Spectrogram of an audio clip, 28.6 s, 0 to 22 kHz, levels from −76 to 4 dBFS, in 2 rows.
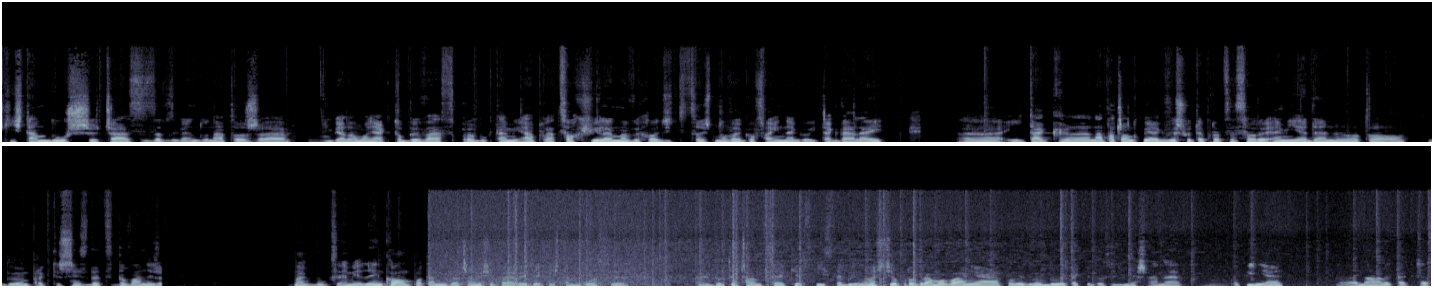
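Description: Noise suppressor artifacts run through the whole speech clip. The suppressor pulls steady background down by about 19 dB frame by frame, so the noise sinks in gaps and swells under speech. This is a constant texture, not a timed event.

Speech cut by the noise suppressor first appears from 0.03 to 8.41 s, with roughly 2 s of syllables pulled down by as much as about 21 dB. Further cuts fall at 9.08–12.46 s (about 15 dB), 14.27–15.49 s (about 17 dB), 21.23–22.66 s (about 13 dB), 24.98–26.77 s (about 22 dB) and 27.64–28.60 s (about 20 dB). Soft consonants and word endings sound swallowed.

From 15.89 to 17.23 s comes an audio dropout to a faint residue. For 1.34 s the sound is replaced abruptly by a faint trace about 30 dB below normal level, which most likely means the signal was lost while the path after the break stayed live. The hard edges on both sides set it apart from a suppressor cut or a natural pause.

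At around 18.5 s the room noise jumps by roughly 19 dB. From 18.56 to 22.13 s the noise suppressor is catching up. The louder noise first comes through with only about 8 dB of reduction, then sinks gradually over 3.57 s as the estimate adapts. That slow settling separates it from the dropout's sudden switch.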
